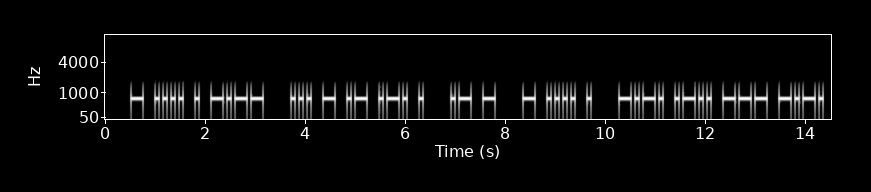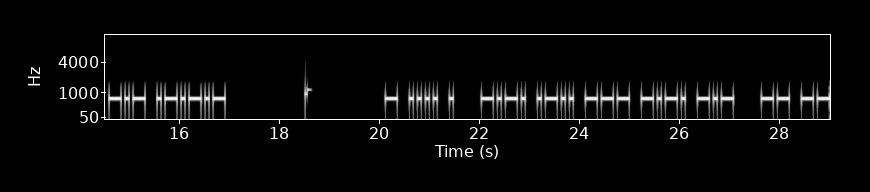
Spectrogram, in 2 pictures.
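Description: Morse code sent at a steady 15 words per minute: one clear mid-pitched tone keyed into short and long beeps, running continuously with a brief pause partway through. No voices.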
